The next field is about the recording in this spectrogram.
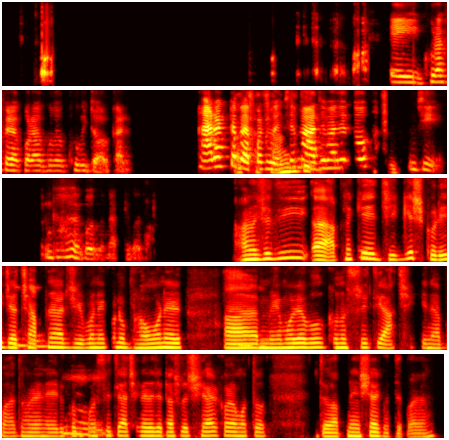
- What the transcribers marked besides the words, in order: distorted speech; unintelligible speech; unintelligible speech; other background noise
- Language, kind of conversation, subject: Bengali, unstructured, কোন শখ আপনার জীবনে সবচেয়ে বেশি পরিবর্তন এনেছে?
